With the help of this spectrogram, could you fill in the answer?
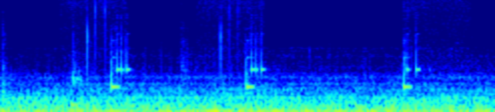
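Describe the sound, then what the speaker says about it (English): Spaceship bridge ambience for an audio drama, a steady low droning hum with faint electronic chirps and beeps repeating roughly once a second above it. "So it's kind of a low hum when it decides it wants to play again."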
